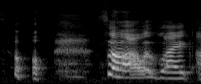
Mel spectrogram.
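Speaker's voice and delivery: laughing through the words. Real, not acted. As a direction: chuckle while you say it. Laughing while retelling the cost.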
